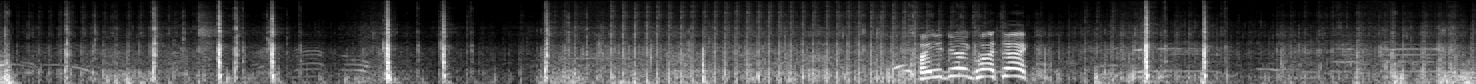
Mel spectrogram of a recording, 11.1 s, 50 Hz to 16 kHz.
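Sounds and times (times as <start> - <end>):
paintball markers firing: 0.0 - 11.0.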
